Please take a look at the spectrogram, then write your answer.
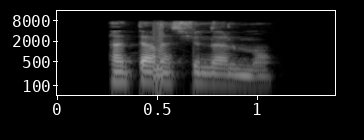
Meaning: internationally
- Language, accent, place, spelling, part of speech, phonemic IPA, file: French, France, Lyon, internationalement, adverb, /ɛ̃.tɛʁ.na.sjɔ.nal.mɑ̃/, LL-Q150 (fra)-internationalement.wav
